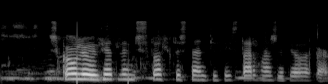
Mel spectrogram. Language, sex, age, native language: Icelandic, female, 11, Icelandic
